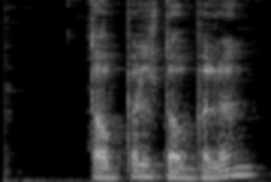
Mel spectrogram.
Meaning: definite singular of dobbel-dobbel
- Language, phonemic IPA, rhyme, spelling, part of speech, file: Norwegian Bokmål, /ˈdɔbːəl.dɔbːəln̩/, -əln̩, dobbel-dobbelen, noun, Nb-dobbel-dobbelen.ogg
